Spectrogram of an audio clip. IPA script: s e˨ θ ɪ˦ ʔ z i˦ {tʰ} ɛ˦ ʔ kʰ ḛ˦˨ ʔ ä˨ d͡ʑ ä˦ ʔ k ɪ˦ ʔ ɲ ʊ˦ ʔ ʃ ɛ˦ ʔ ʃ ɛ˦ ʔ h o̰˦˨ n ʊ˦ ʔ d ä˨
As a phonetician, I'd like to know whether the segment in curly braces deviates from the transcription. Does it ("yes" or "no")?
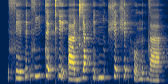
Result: yes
